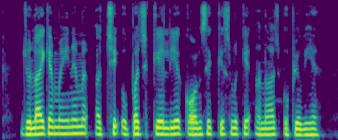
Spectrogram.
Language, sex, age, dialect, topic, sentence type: Hindi, male, 25-30, Garhwali, agriculture, question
